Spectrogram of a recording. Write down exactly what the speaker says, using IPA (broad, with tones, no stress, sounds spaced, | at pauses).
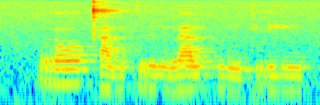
p r ɔː˥˩ kʰ a˨˩ m k r ɯ˨˩ ŋ l a˧ w p ɯ˨˩ ŋ k r i˧ n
